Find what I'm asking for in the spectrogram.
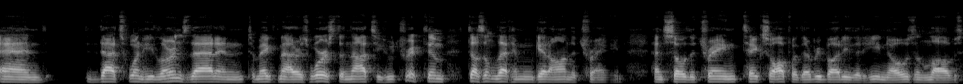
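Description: Against a quiet background, a man speaks at a moderate pace. His intonation stays monotone and flat. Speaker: guest. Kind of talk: interview answer. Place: home room. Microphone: video call.

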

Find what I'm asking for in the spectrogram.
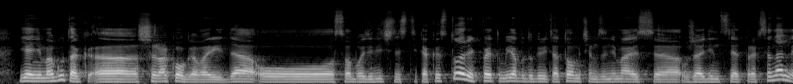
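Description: At a fairly quick pace with hardly any pauses, a man speaks with ordinary pitch variation. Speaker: interview guest. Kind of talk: interview answer. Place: studio. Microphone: lapel.

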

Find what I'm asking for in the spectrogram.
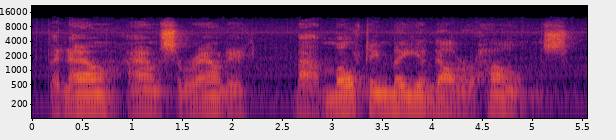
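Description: Through audible room echo, a man with an American accent speaks with fairly even intonation. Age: 70s. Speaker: local resident at public hearing. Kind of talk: public comment. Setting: city council meeting.

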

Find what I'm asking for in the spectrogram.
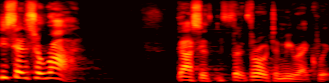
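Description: The voice moves in very wide pitch swings. Its pace is moderate. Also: man. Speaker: pastor. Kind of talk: sermon. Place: church. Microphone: lapel.

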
